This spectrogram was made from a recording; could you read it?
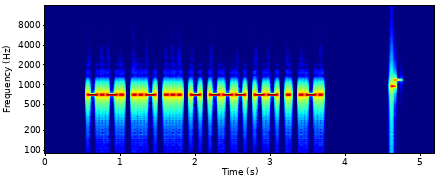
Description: Morse code, heard as a keyed tone, about 28 wpm, 700 Hz. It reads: CUSTOMER
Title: Sentences from Top 1100 Words - New Word Drill - 28wpm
